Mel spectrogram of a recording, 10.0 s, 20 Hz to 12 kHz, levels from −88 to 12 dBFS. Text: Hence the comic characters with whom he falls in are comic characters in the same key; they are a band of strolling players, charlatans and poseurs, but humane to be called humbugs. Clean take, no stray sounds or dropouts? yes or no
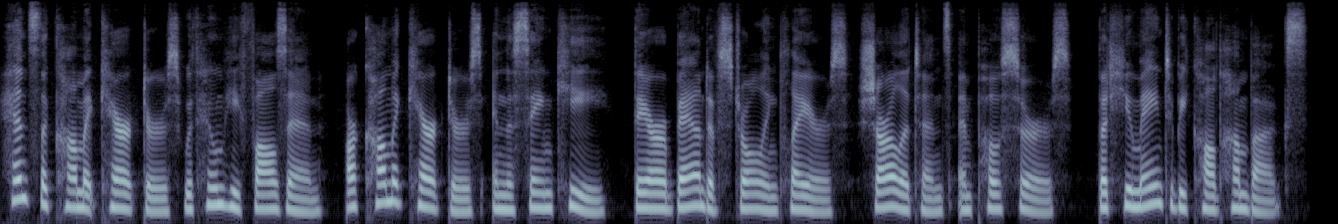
yes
